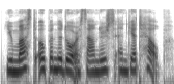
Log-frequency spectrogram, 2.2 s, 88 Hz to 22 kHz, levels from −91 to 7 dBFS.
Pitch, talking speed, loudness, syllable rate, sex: 220 Hz, 245 wpm, -18 LUFS, 5.4 syllables/s, female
